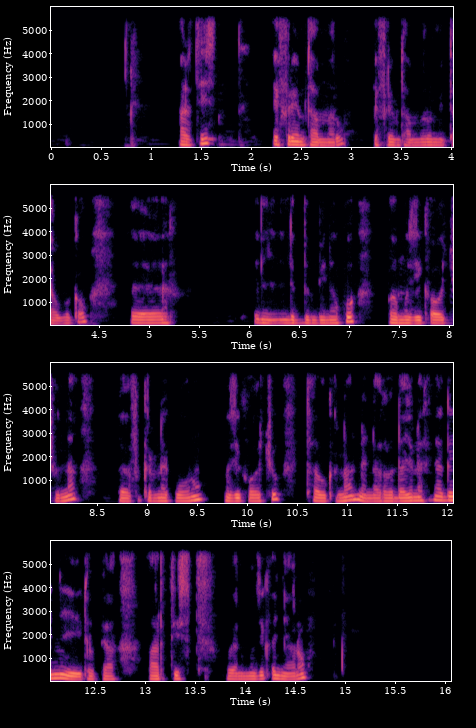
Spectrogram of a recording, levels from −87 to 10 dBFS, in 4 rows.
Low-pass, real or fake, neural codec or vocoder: 5.4 kHz; real; none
